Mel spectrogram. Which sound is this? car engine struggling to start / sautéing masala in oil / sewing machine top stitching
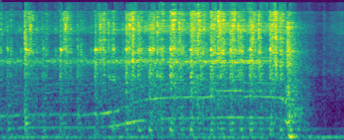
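sewing machine top stitching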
